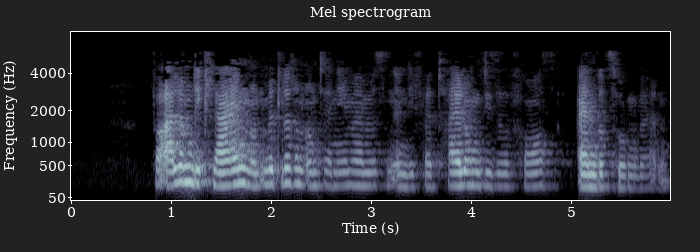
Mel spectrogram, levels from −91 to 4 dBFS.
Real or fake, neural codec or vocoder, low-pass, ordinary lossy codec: fake; vocoder, 22.05 kHz, 80 mel bands, WaveNeXt; 7.2 kHz; MP3, 24 kbps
